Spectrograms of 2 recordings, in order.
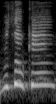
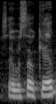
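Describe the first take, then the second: First: Much higher, squeaky imitation of a friend; high-pitched teasing impression of Kev; squeaky mock voice. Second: Said in the usual way. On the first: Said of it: "that's how you sound".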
